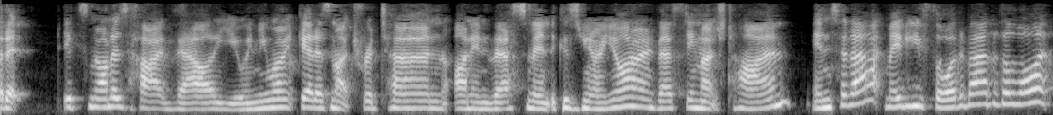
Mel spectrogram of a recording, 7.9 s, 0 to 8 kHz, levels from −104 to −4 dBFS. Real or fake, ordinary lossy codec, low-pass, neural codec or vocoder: fake; MP3, 48 kbps; 7.2 kHz; codec, 24 kHz, 3 kbps, HILCodec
